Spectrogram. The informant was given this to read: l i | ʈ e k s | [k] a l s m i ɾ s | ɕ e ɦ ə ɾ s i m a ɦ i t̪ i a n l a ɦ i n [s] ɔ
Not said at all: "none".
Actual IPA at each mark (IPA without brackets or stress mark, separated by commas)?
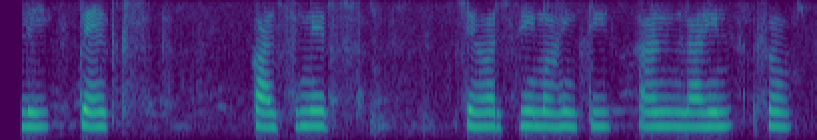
k, s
